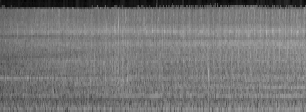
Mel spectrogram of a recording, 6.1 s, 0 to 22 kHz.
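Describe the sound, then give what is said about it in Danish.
A car engine idles steadily, a low continuous rumble with a faint knocking vibration, holding at an even level throughout with no voices, as two dark cars park on a residential street in Aalborg, Denmark, near 9 pm on 10 January 2017. “Klokken nærmer sig 21, og alting under fred, som det plejer, da to mørke biler parkerer i nærheden.”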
